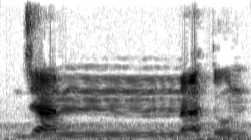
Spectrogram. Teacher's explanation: জান্নাতুন এখানে আমরা গুন্নাহ কেন করেছি কেননা নুনের উপরে কিন্তু তাজদিদ আছে আমরা আগেই বলেছিলাম নুন এবং মিমের উপরে তাসদিদ থাকলে অবশ্যই গুন্না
